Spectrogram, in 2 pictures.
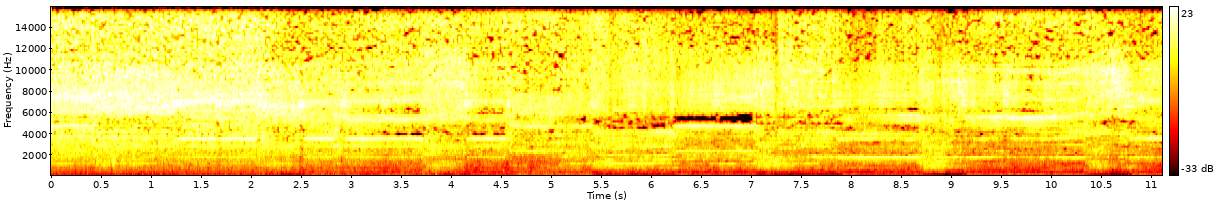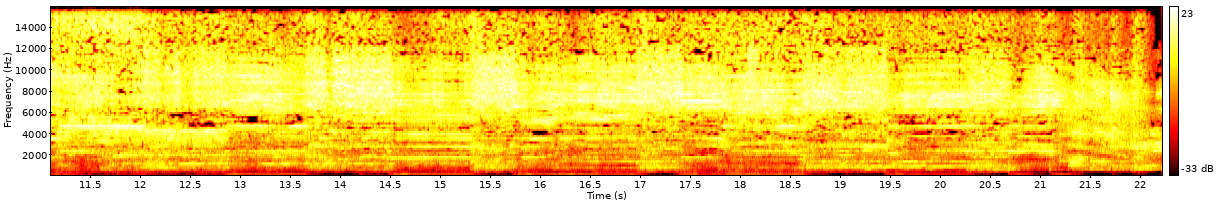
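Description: Music played loud through a homemade shopping-cart car-audio rig: a Kenwood 12-inch subwoofer in a wooden box, a Kenwood 5-inch speaker and a Pioneer tweeter, driven by a Rockford P300 amp and a JVC head unit. Deep bass notes come and go with the beat under the rest of the track.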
